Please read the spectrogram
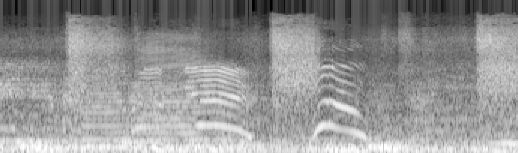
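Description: Fairground ride in motion with loud music over a low mechanical rumble; riders let out rising-and-falling whoops, and short sharp hisses cut in twice.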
